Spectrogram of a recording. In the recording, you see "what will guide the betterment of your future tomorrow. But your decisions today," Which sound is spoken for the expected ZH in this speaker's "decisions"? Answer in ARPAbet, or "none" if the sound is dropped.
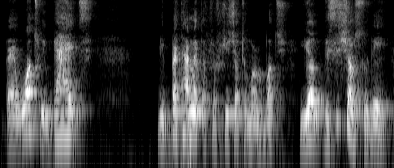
SH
